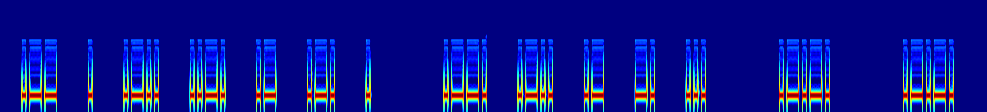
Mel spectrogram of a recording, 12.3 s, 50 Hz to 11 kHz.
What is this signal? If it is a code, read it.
Morse code, heard as a keyed tone, about 25 wpm, spaced as for 15 wpm, 550 Hz. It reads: WELFARE PLANS <AR> <AR>
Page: news-headlines-in-morse-code-at-15-wpm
